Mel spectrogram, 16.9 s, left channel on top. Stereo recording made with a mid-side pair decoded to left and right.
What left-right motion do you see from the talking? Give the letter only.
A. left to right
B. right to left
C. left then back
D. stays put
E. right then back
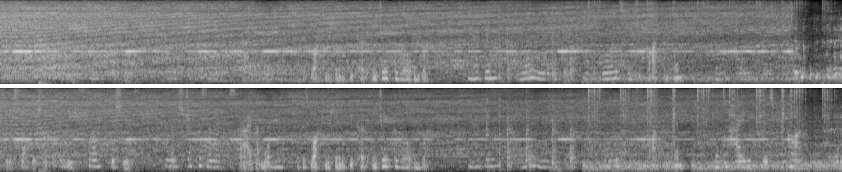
C.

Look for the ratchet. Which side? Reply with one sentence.
You can hear the ratchet on the right.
